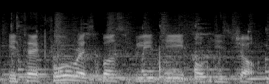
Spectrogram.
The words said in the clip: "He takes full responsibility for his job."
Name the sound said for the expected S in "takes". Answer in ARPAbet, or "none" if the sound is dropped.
none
